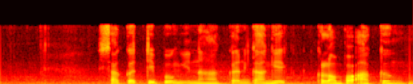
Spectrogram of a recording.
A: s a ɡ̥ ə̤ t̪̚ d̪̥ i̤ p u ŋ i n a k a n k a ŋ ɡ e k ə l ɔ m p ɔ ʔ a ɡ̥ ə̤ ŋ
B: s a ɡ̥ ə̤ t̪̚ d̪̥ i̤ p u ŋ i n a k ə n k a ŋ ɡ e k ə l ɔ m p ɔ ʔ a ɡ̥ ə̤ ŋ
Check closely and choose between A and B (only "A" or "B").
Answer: B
